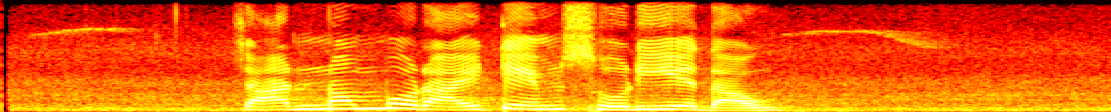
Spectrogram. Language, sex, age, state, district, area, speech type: Bengali, female, 18-30, West Bengal, Paschim Medinipur, rural, read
